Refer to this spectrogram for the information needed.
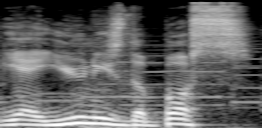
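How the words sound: It is said in Uni's very British accent.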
